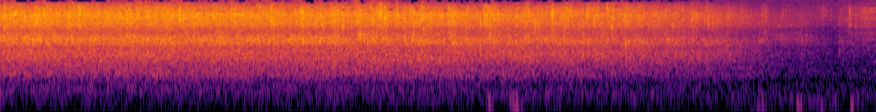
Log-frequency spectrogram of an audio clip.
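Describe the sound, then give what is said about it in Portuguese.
An audience applauds Jesus steadily while the preacher takes a sip of water, a dense wash of clapping that holds for several seconds and then tapers off toward the end, with no voices over it. “Aplaude Jesus para tomar um gole d'água.”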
